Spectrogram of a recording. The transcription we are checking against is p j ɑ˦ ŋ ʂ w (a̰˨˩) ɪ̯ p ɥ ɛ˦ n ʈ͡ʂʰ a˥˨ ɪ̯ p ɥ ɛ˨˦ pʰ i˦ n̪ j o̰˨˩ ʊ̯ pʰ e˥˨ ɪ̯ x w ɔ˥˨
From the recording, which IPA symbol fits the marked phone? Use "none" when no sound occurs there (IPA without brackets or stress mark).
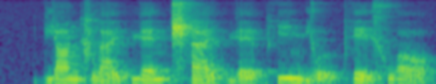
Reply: a˨˦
